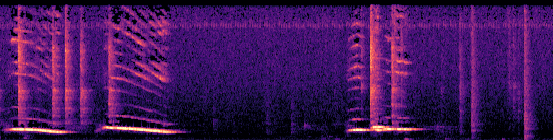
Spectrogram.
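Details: African grey parrot kept as a pet, dancing while it whistles: two long downward-sliding whistles, then after a pause a wavering, warbled whistle, with a few soft clicks and taps in a quiet room.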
